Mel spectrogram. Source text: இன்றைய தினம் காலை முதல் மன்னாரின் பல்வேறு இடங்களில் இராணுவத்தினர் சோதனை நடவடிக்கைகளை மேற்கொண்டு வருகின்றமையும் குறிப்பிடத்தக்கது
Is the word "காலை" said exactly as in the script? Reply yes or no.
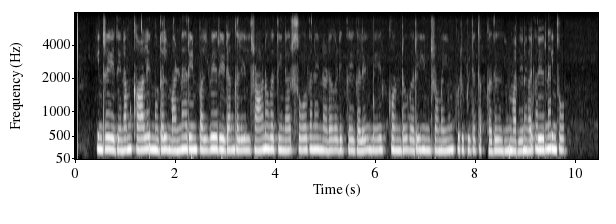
yes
